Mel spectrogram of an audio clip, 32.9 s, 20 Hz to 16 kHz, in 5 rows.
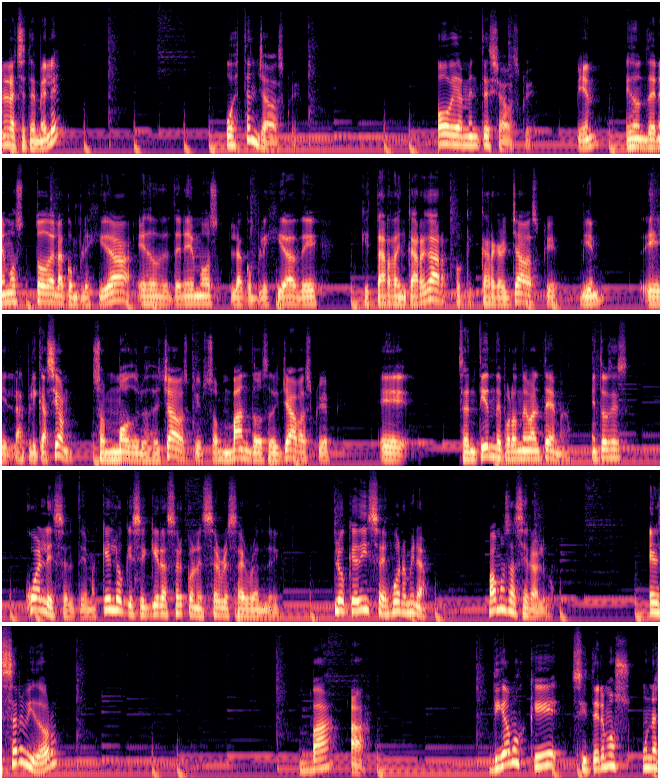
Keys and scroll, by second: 0.0-2.0 typing, 0.5 Escape, 6.0 Escape, 19.7 j, 21.0 k, 21.9 k, 22.3 Escape, 22.5 j, 23.3 a, 25.9-29.6 typing, 30.6 -, 31.7 space.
